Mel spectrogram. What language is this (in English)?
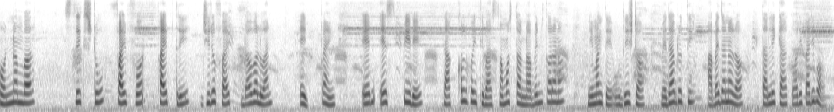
Odia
